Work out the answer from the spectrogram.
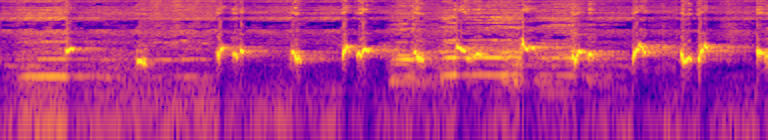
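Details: Melodious sooty-headed bulbul song in open natural surroundings, with clear whistled notes slurring up and down in short bursts, spaced irregularly, over a faint steady background hum.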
